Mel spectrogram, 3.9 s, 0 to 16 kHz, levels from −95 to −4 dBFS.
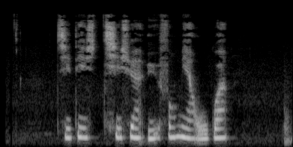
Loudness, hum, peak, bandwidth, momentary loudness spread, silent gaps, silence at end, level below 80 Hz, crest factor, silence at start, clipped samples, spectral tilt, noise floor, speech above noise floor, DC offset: -33 LUFS; none; -18 dBFS; 11.5 kHz; 6 LU; none; 0 s; -78 dBFS; 16 dB; 0.75 s; under 0.1%; -3 dB/octave; -72 dBFS; 39 dB; under 0.1%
